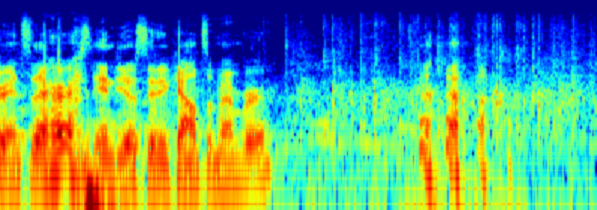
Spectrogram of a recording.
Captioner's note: audience applauding; laughs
